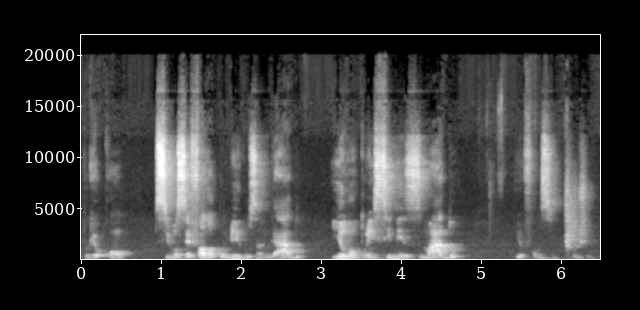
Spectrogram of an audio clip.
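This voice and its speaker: A Brazilian man talks in a conversational podcast interview. His voice is mid-pitched, and he acts out little scenes as he explains. The room around him sounds echoey. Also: normal speed, slight background noise. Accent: Brazilian Portuguese. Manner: animated storyteller acting out quoted dialogue. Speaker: guest, communication speaker.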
